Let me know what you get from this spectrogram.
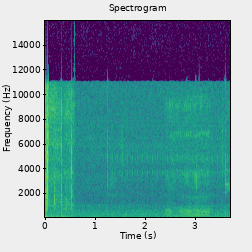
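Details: A female Boston Terrier snores "like a man" with low, rumbling, rhythmic breaths in a quiet room.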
